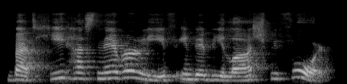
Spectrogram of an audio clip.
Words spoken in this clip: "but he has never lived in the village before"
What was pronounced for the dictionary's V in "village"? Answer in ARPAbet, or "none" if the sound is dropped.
B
